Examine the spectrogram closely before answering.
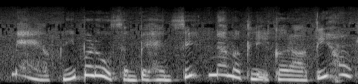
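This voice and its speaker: A cartoonish character voice from a woman, high-pitched and fairly slow, over clear background noise. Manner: sweet-talking, scheming.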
